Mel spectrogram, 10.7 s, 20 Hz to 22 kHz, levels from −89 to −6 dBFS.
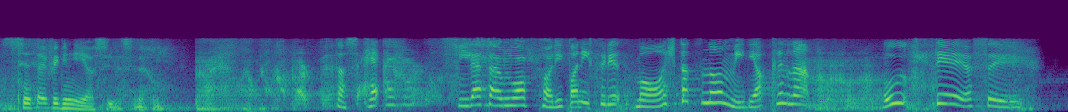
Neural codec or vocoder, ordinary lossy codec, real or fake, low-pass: codec, 16 kHz, 1 kbps, X-Codec, HuBERT features, trained on LibriSpeech; none; fake; 5.4 kHz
